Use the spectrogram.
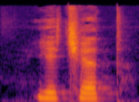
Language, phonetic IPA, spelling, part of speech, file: Czech, [ˈjɛt͡ʃɛt], ječet, verb, Cs-ječet.ogg
- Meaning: to scream, to yell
